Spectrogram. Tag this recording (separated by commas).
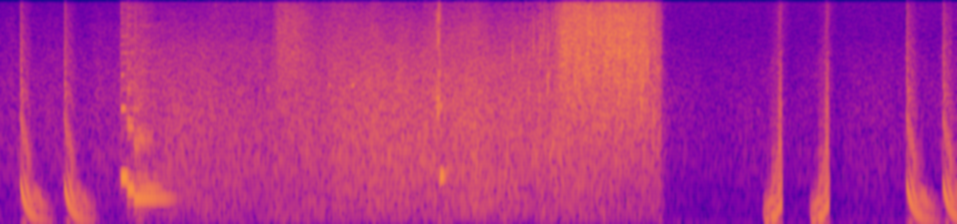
Music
